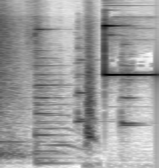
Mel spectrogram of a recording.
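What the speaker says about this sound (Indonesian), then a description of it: "SMS sudah masuk nih, tinggal klik linknya." A bright electronic chime of an SMS notification tone on a phone rings out clearly and sustains after a short burst of softer clinking sounds.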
